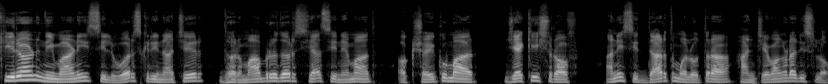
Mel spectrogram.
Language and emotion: Goan Konkani, neutral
